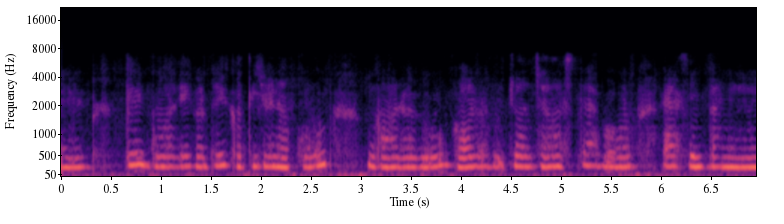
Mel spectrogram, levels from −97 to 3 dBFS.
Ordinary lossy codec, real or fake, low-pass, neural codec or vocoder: none; fake; 7.2 kHz; codec, 16 kHz, 2 kbps, FreqCodec, smaller model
